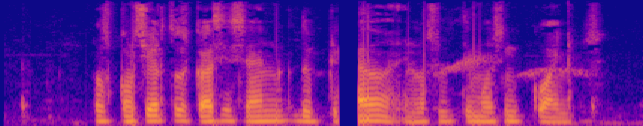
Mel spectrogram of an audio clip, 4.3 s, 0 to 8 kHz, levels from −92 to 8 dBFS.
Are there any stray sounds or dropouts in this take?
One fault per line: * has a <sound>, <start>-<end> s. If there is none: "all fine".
* has a dropout, 2.3-2.4 s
